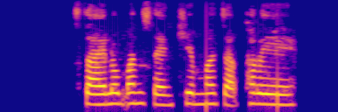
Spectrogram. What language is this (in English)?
Thai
